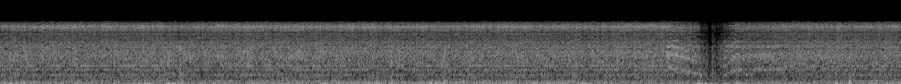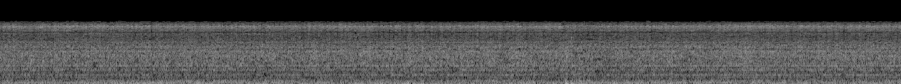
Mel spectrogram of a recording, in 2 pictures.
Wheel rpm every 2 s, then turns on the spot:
230, 230, 230, 140, 230, 230, 230, 230, 230.
none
